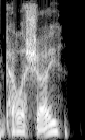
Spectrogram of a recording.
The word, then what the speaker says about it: Palaszczuk: Queensland, I don't know what deal they've done with Anastasia Palaszczuk, and I really only just wanted to get her name in there to show that I could pronounce really, it.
